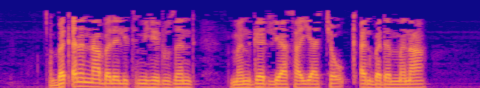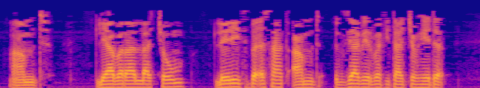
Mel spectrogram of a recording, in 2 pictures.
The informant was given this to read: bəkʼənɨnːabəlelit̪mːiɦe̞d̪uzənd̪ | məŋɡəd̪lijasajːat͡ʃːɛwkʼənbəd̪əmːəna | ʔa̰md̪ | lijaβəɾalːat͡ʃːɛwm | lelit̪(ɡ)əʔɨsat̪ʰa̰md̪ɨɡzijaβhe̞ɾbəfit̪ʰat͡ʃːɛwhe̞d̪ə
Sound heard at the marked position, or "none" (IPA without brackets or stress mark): b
